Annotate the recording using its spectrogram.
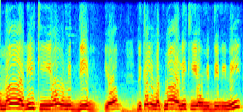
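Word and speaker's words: مالك: Terus ketika membaca maiki yaumiddin ya di kalimat Maliki yaumiddin ini kita perhatikan kasrahnya huruf kaf ya. Karena biasanya kalau kita terburu-buru kesannya sukun maiki yaumiddin.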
